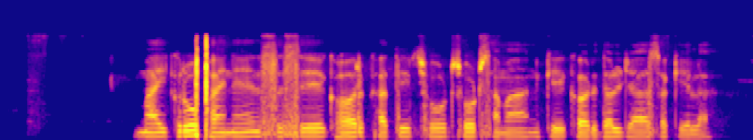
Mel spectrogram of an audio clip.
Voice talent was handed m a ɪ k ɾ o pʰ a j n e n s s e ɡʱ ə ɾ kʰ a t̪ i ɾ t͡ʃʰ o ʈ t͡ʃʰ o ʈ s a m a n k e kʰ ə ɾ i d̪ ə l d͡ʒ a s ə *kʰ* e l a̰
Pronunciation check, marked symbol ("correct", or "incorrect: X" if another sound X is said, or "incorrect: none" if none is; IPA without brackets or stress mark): incorrect: k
